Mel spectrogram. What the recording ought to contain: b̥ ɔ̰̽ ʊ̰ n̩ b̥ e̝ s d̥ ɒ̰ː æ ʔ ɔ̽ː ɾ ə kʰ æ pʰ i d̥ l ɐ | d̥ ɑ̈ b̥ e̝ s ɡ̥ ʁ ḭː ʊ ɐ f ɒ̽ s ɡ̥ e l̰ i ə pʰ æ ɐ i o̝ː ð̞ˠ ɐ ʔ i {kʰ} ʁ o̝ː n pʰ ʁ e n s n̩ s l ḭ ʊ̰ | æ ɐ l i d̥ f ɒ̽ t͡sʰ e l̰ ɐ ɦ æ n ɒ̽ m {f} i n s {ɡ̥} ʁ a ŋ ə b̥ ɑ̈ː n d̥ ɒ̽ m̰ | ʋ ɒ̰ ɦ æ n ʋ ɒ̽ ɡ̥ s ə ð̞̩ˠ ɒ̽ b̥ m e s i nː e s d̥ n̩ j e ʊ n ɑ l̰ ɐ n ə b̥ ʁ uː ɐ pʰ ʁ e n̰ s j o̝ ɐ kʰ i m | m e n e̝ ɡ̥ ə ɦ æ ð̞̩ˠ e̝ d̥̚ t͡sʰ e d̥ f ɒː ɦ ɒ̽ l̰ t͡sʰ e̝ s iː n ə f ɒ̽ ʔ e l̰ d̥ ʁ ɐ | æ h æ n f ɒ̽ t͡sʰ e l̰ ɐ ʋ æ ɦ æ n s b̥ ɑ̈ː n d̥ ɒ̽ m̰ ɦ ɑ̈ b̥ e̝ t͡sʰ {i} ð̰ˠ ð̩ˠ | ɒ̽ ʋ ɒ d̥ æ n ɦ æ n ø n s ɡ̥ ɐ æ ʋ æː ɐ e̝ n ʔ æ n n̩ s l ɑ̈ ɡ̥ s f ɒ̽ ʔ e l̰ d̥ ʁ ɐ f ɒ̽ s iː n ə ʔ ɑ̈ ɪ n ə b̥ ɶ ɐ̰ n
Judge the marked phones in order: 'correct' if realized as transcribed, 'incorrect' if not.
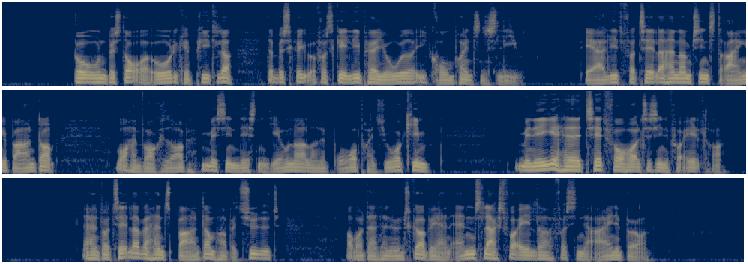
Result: correct, incorrect, incorrect, incorrect

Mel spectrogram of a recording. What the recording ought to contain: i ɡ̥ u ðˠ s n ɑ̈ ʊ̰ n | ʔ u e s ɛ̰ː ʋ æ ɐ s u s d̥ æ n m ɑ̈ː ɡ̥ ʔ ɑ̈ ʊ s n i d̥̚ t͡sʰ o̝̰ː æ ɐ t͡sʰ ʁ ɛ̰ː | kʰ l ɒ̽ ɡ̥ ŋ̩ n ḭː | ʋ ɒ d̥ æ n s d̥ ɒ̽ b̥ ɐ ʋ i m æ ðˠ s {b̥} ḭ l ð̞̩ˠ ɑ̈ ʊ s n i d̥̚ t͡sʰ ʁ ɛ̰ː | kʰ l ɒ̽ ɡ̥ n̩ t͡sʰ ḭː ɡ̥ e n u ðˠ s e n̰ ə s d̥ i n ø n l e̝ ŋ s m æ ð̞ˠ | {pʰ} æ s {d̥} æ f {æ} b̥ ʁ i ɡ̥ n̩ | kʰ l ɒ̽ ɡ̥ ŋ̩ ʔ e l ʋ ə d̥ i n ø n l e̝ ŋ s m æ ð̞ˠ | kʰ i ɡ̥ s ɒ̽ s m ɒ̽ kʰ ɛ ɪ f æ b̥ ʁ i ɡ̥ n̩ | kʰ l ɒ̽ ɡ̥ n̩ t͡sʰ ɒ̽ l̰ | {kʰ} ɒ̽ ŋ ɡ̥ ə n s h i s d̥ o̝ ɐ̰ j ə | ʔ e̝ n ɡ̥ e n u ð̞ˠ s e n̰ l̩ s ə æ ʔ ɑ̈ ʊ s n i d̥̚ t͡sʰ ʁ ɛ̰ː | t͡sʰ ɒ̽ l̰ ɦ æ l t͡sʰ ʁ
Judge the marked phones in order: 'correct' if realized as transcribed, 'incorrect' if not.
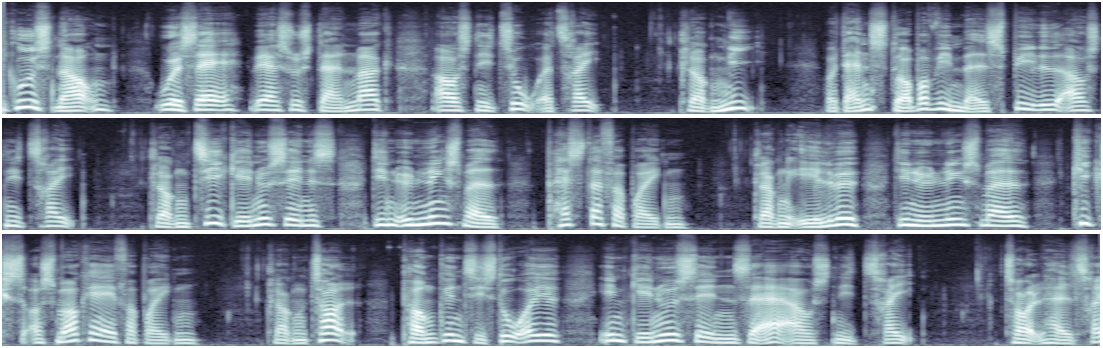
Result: correct, correct, correct, correct, incorrect

